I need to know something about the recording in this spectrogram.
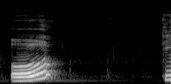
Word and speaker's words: অতি: রসইকার বা রসই আছে তাহলে অটা কির মত উচ্চারণ হবে ওর মত উচ্চারণ হবে তাহলে আমরা এখানে ও তি লিখি দেখো এইটা আমরা কি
